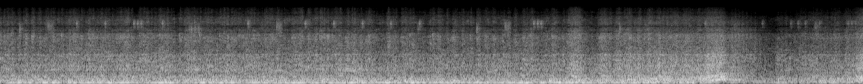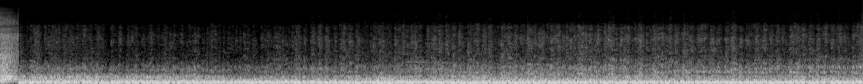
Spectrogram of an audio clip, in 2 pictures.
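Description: Drag-racing car engines idling loud at the starting line over crowd noise, with one engine revving briefly about seven seconds in. After an abrupt cut about nine seconds in, a single engine idles steadily close by.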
